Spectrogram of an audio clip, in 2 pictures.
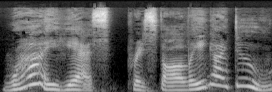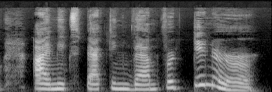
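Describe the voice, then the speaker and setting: A woman's voice: medium pitch, very animated, slow, dry recording, studio quality, exaggerated voice. A woman voicing a sly storybook witch who coaxes in a falsely sweet manner. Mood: coaxing. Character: sly, sweet-talking gingerbread-house witch.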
